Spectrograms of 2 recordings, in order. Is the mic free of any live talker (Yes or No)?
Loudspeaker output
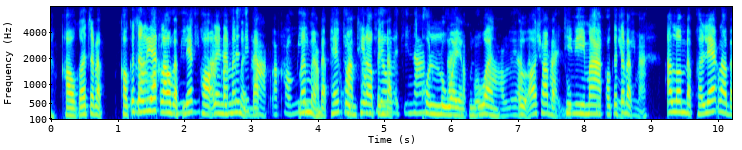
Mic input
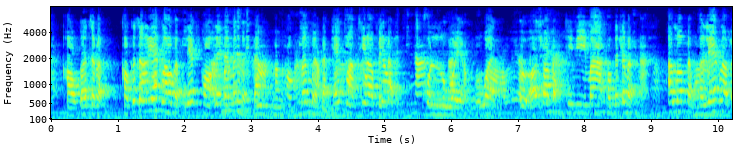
No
